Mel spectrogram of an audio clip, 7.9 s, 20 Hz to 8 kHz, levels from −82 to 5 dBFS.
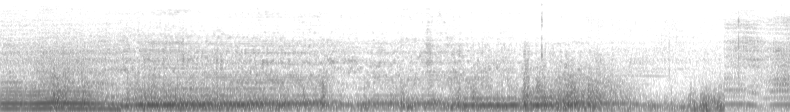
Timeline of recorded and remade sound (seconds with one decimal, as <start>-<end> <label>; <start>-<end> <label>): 0.0-1.2 recorded; 1.2-5.9 remade; 5.9-7.9 recorded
